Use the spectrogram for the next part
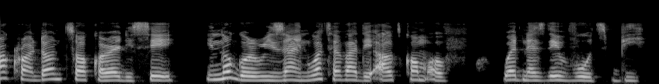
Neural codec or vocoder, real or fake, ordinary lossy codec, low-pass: none; real; none; 7.2 kHz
